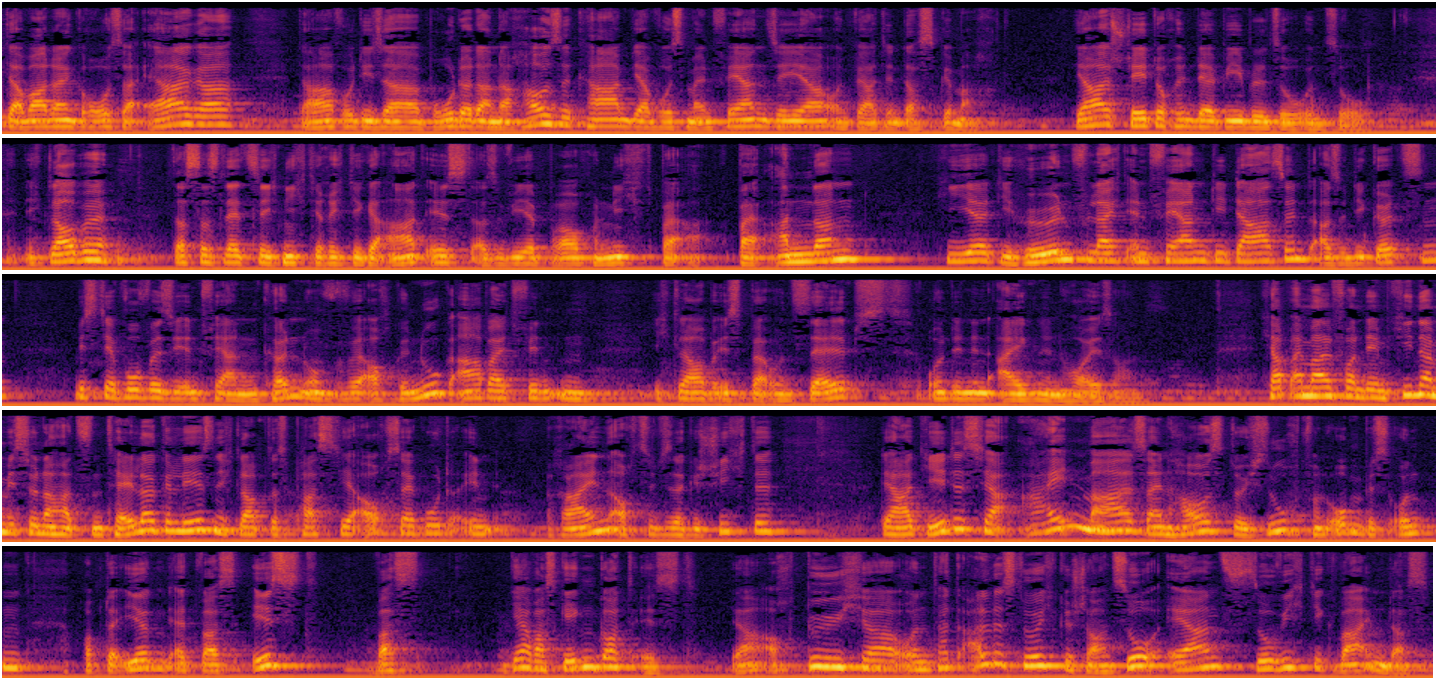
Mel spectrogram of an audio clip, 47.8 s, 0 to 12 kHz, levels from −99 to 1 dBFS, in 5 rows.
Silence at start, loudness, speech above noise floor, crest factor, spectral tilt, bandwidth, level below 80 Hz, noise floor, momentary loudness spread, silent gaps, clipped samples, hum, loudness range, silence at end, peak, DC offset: 0 s; -22 LUFS; 28 dB; 16 dB; -7.5 dB/octave; 11 kHz; -56 dBFS; -49 dBFS; 12 LU; none; under 0.1%; none; 5 LU; 0 s; -4 dBFS; 2%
